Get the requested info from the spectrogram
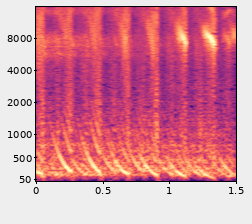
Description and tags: Made with a synth and effects.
